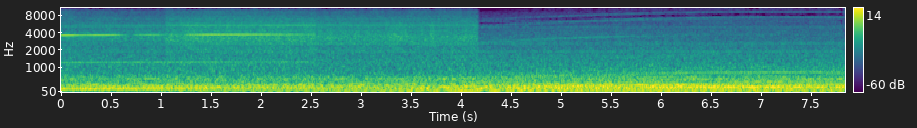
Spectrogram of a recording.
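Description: The left engine of a DHC-6 Twin Otter starting up in Flight Simulator X: a loud, continuous turboprop whine and rumble that holds steady throughout, with a rising tone easing upward and no talking.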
